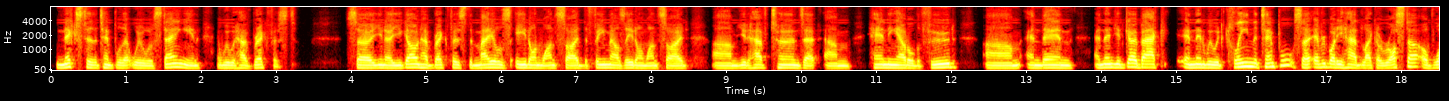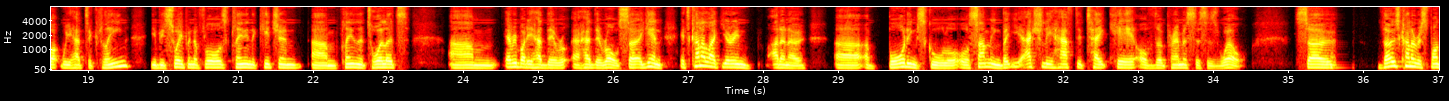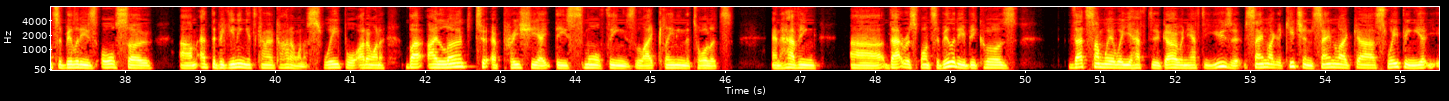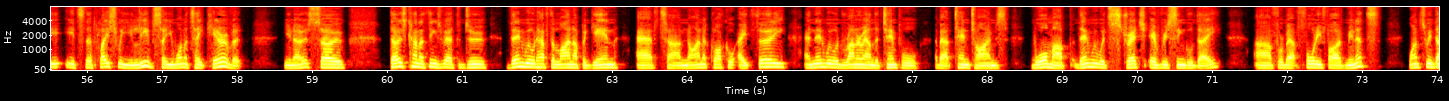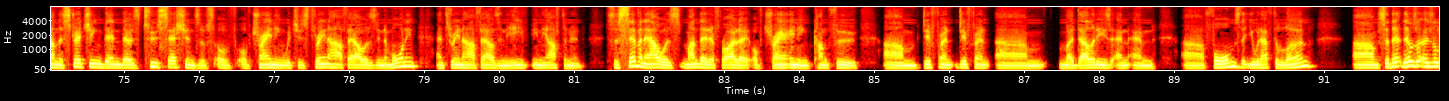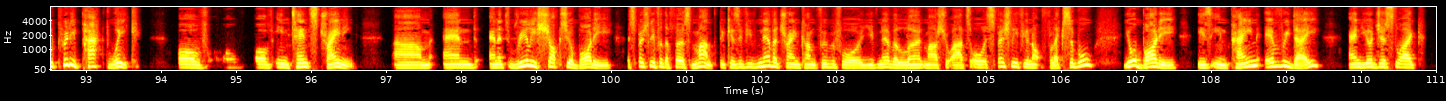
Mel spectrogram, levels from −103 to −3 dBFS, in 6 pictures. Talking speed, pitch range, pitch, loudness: 200 wpm, 120-150 Hz, 135 Hz, -16 LUFS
